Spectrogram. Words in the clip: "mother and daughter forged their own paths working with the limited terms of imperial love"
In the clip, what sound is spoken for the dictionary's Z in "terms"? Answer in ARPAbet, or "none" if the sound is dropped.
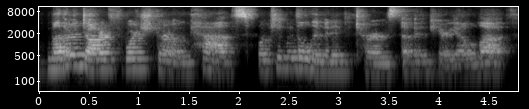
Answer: Z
